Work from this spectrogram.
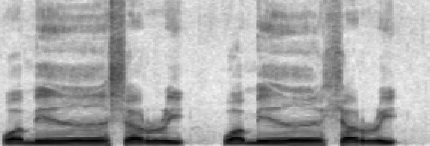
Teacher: Shin merupakan salah satu huruf ikhfa. Maka nun sukun bertemu dengan huruf shin wajib dibaca samar.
